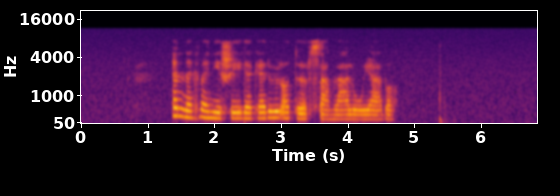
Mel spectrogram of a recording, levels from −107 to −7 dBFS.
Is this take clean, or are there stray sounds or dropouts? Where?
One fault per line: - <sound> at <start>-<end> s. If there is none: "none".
- laugh at 5.4-5.6 s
